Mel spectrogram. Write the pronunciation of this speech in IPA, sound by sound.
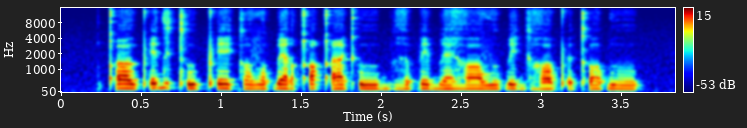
qʼuː pʼedetʼu pʼeːkɔ vɔɓɛɾʊ qʼɒqʼeːkʼuː bʱəpebɛɦɒː vuɓeɡʱɒ pʼəkʼɔːɓu

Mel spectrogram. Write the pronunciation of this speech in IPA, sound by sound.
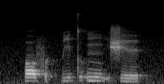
ɔ˦fə˩k͡pi˥tṵ˥ ŋ͡mḭ˦ʃɪ˦

